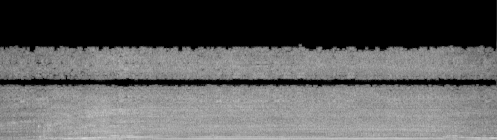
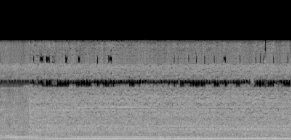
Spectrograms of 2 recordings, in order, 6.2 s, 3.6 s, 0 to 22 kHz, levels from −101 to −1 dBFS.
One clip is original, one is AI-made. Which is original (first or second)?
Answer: second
